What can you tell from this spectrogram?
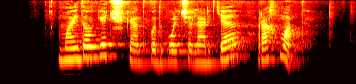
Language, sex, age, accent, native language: Uzbek, female, 12-17, Namangan, Uzbek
